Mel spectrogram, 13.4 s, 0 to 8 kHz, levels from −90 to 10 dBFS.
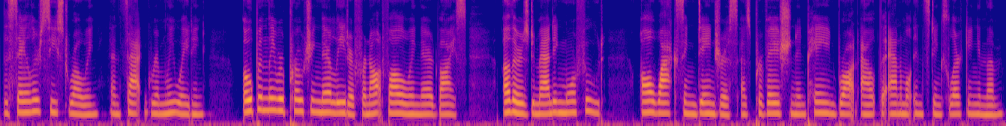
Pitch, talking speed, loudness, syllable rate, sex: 205 Hz, 160 wpm, -21 LUFS, 5.2 syllables/s, female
